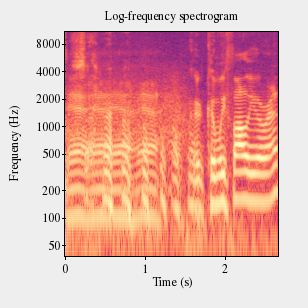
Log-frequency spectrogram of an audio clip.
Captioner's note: laughs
